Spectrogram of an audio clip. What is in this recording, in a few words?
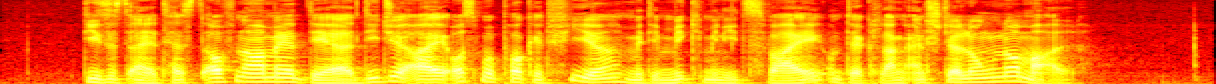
Normal, dji mic mini 2; kompakten funkmikrofons dji mic mini 2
